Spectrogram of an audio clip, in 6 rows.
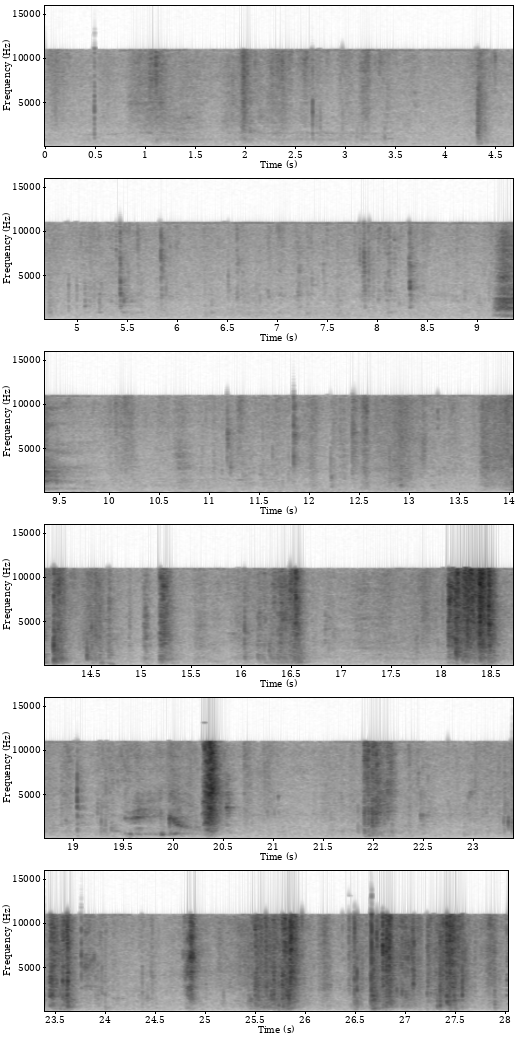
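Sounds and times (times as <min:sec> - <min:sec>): dog tearing paper envelope: 0:11.6 - 0:16.9, 0:17.8 - 0:19.3, 0:21.6 - 0:28.0.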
